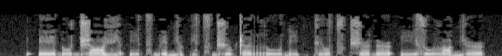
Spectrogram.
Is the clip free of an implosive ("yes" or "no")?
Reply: no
